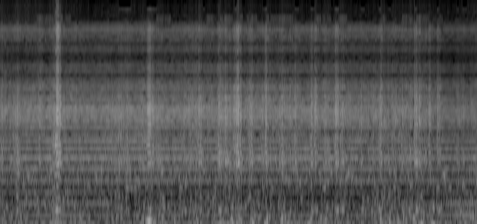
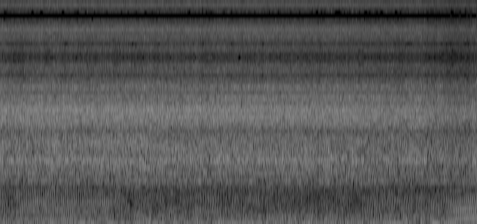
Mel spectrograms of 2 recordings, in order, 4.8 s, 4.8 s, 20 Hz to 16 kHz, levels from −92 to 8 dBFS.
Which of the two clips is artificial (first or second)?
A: first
